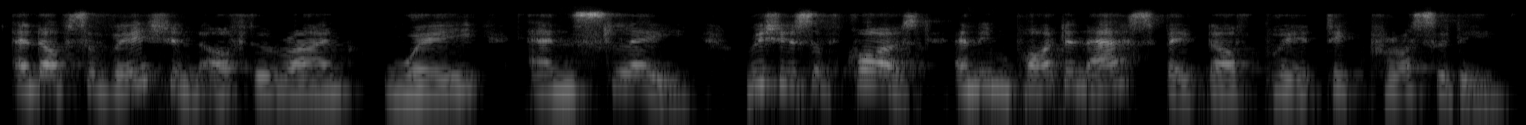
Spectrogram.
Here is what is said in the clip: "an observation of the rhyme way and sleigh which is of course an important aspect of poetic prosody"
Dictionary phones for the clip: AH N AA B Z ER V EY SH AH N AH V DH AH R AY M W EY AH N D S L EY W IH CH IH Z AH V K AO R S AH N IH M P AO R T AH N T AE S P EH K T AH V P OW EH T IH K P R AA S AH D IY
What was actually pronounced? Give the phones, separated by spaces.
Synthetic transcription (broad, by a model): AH N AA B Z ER V EY SH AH N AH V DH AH R AY M W EY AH N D S L EY W IH CH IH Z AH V K AO R S AH N IH M P AO R T AH N T AE S P EH K T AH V P OW EH T IH K P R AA S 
